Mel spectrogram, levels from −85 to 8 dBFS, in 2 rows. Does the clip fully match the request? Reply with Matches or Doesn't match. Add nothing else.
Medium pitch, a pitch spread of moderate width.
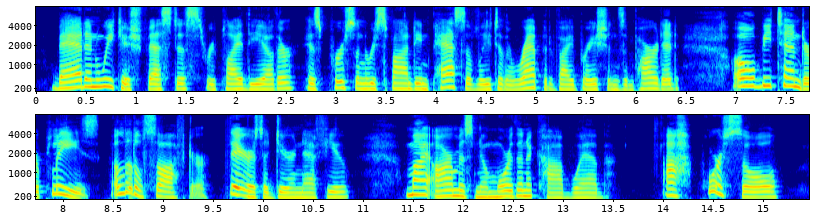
Matches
